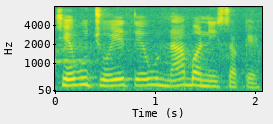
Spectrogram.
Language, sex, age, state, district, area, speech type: Gujarati, female, 30-45, Gujarat, Narmada, urban, spontaneous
